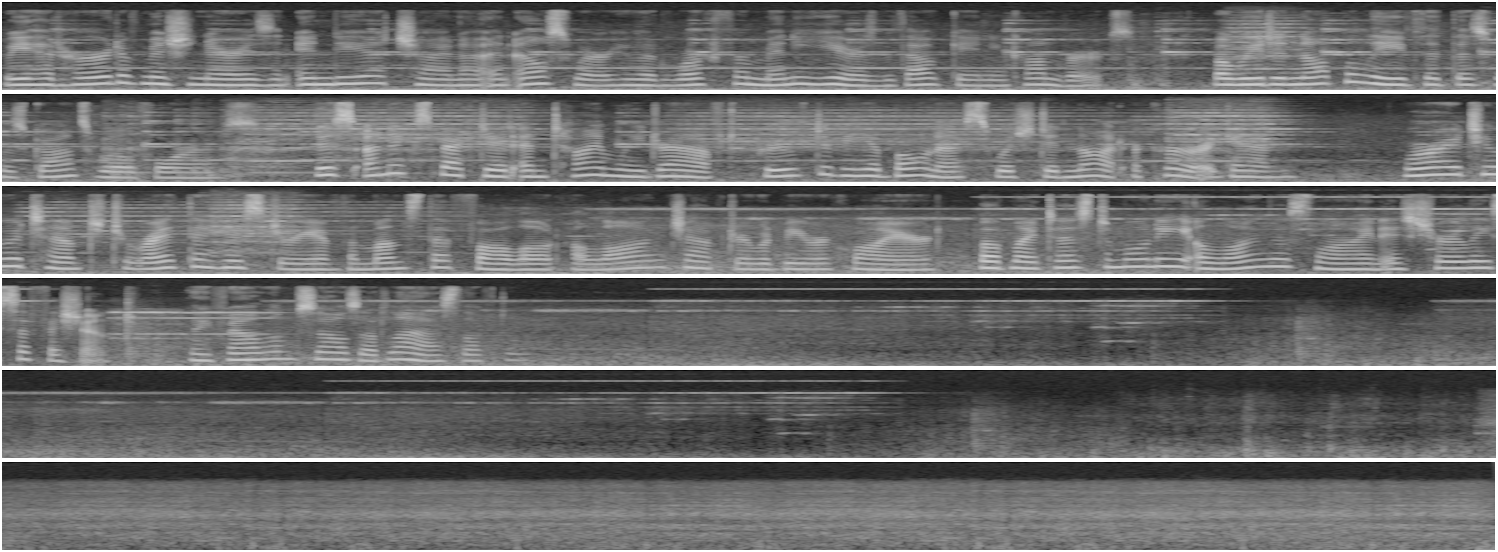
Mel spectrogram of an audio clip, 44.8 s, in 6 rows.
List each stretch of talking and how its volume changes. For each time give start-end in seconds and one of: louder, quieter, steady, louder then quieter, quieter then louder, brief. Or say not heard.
0.0-25.1 steady.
